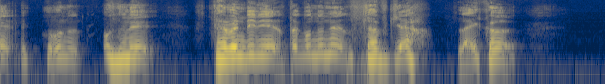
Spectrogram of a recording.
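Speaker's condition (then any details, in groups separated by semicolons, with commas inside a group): Cerebral palsy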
